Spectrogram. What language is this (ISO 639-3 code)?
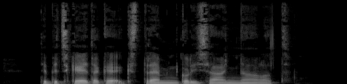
ces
